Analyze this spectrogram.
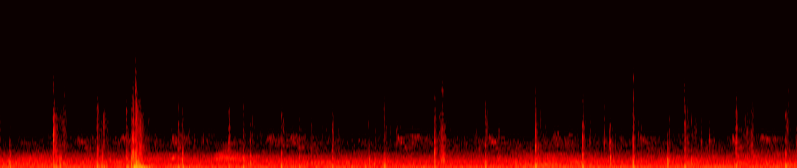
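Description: Footsteps tread along a paved path outdoors.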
